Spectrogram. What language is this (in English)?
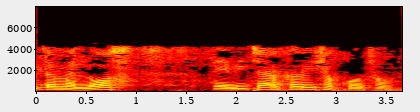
Gujarati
